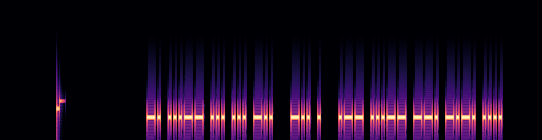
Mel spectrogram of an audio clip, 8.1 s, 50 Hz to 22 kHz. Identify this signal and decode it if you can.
Morse code, heard as a keyed tone, about 30 wpm, 700 Hz. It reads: N3SSD DE W3GCH
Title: USA Callsign DE Callsign - 5 Characters - 30wpm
